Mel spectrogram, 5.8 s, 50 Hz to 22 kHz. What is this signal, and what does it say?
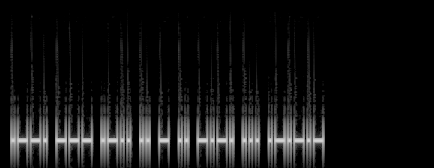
Morse code, heard as a keyed tone, about 28 wpm, 700 Hz. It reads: POLITICS.
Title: Sentences from Top 1000 Words - Review Part 6 - 28wpm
